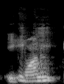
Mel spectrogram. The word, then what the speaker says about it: Ekwonu: Ekwonu.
